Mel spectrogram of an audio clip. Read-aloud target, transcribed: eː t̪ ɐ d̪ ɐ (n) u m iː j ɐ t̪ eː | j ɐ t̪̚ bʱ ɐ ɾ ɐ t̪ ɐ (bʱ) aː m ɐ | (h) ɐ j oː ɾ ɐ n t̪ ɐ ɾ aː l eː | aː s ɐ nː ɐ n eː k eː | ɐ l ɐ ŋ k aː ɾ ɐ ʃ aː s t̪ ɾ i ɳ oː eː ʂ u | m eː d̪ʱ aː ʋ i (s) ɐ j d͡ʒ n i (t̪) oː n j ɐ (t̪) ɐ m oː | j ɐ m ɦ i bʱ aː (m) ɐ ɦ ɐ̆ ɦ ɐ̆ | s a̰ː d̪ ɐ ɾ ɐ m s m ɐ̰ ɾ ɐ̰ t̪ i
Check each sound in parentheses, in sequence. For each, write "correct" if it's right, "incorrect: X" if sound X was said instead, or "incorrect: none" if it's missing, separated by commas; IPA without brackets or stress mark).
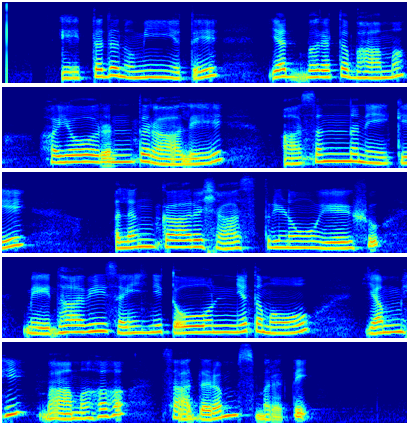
correct, correct, correct, correct, correct, correct, correct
